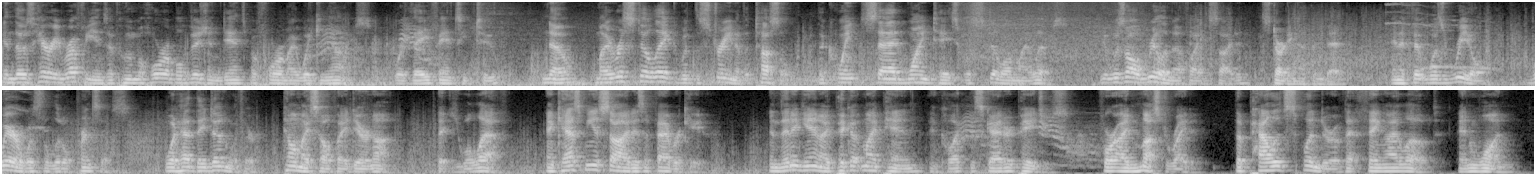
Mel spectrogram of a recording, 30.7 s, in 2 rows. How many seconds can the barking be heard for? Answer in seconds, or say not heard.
not heard.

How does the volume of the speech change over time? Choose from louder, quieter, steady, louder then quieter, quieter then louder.
steady.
